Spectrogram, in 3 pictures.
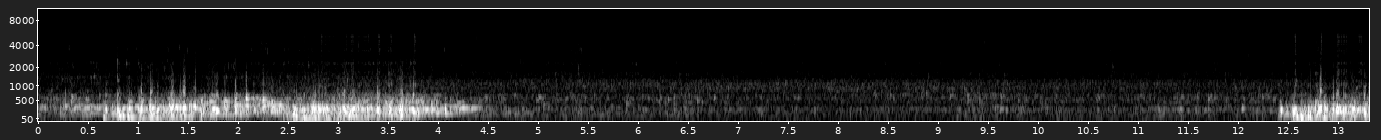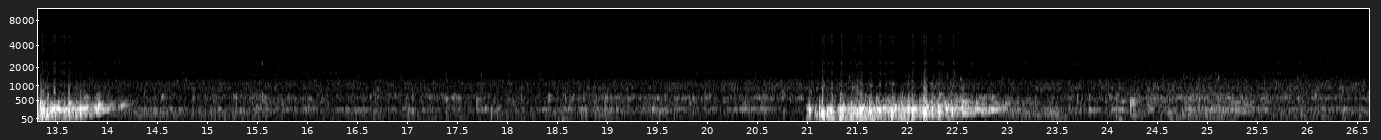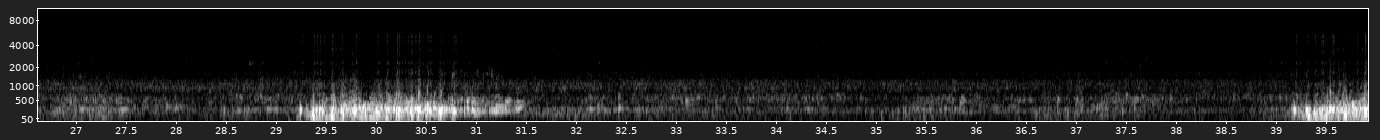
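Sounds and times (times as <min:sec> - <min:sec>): underwater breath bubbling: 0:00.0 - 0:04.6, 0:12.4 - 0:14.4, 0:21.0 - 0:23.6, 0:29.2 - 0:32.3, 0:39.1 - 0:39.9.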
